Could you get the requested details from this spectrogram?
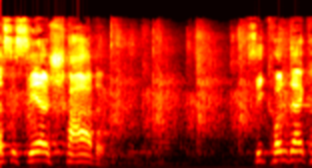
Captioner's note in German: Beifall Freie Demokraten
